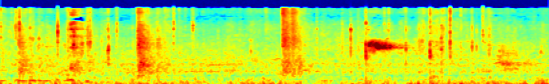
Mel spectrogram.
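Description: Outdoor background ambience: a steady low rumble with scattered light clicks, and one short high chirp about four seconds in.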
